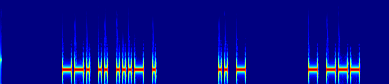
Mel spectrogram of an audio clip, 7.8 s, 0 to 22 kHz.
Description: Morse code, heard as a keyed tone, about 21 wpm, 700 Hz. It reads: GIVE IT TO
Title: 3x Word-Spacing - Sentences from Top 200 Words - 20wpm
